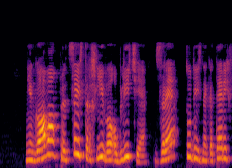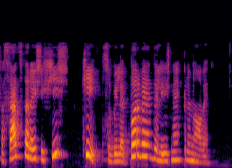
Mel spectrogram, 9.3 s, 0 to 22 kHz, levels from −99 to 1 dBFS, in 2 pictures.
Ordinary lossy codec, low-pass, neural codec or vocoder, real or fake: none; none; none; real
